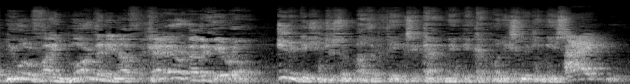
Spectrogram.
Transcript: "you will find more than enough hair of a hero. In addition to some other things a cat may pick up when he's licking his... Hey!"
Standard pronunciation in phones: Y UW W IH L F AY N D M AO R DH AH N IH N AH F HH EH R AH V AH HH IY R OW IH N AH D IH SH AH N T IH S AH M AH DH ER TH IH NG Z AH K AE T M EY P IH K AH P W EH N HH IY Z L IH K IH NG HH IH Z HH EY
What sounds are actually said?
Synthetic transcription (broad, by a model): Y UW W IH L F AY N D M AO R DH AH N IH N AH F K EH R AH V AH HH IY R OW IH N AH D IH SH AH N T IH S AH M AH DH ER TH IH NG Z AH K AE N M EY B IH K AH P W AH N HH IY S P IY K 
